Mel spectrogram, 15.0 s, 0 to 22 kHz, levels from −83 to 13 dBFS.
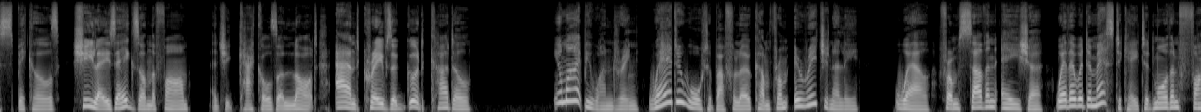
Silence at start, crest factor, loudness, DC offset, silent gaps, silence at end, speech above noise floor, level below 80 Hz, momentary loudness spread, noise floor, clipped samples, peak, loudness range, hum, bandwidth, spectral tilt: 0 s; 18 dB; -20 LUFS; under 0.1%; 11.06-11.15 s; 0 s; 57 dB; -62 dBFS; 9 LU; -77 dBFS; under 0.1%; -4 dBFS; 3 LU; none; over 20 kHz; -5 dB/octave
